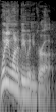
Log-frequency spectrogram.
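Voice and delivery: grumpy, sullen, mad, moody tone. Retelling a movie scene where Aziz Ansari talks to a kid: imitating a mad, moody Aziz Ansari. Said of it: "he's just all mad and moody".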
